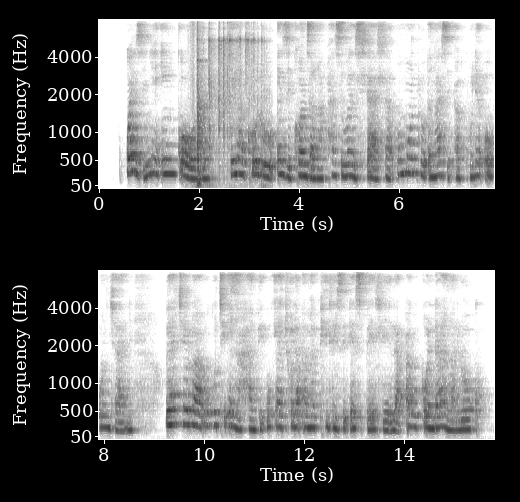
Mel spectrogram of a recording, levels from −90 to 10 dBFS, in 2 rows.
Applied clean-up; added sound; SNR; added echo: none; Chink, clink; 6 dB; reverberation time 0.6 s.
